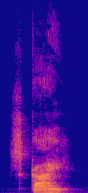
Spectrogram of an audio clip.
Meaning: leatherette
- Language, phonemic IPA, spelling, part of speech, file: Dutch, /skɑj/, skai, noun / adjective, Nl-skai.ogg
